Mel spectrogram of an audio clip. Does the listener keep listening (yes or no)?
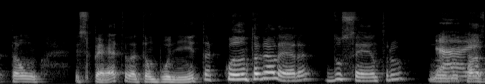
no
